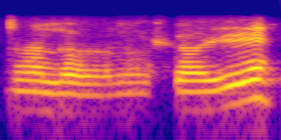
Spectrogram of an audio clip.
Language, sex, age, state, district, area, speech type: Dogri, male, 30-45, Jammu and Kashmir, Reasi, urban, conversation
